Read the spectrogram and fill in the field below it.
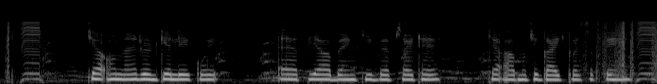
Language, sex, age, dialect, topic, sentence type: Hindi, female, 18-24, Garhwali, banking, question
